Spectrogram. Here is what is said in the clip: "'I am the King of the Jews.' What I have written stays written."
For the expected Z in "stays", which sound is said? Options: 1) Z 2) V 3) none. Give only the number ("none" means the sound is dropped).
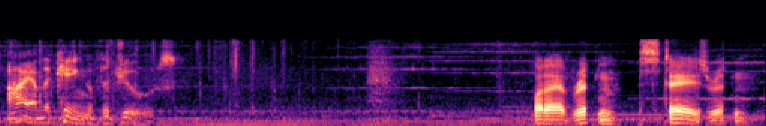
1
